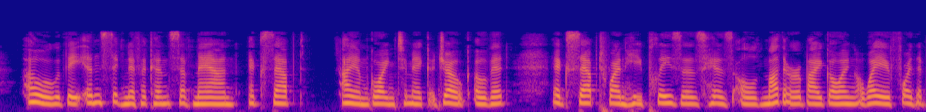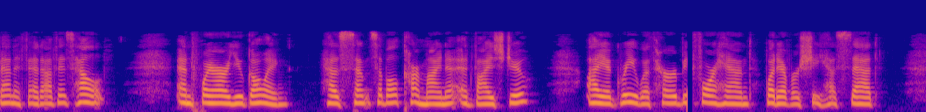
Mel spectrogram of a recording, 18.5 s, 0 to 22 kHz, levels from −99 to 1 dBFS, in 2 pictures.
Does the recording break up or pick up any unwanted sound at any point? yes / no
yes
